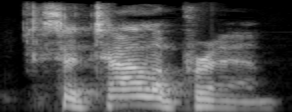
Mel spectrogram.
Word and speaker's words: citalopram: long term all right and how do you pronounce it again you know citalopram that name is the celexa okay I agree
